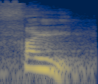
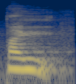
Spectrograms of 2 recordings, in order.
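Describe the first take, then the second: First: The first consonant is a breathy ph. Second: The first consonant is a plain p. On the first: The speaker calls it right. "ஃபல் அப்படின்னு pronounce பண்ணணும்" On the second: The speaker calls it wrong. "பல் கிடையாது"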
